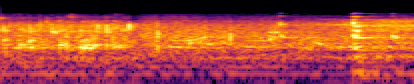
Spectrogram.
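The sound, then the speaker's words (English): Tea is poured out of a cup in a steady splashing stream for a couple of seconds, leaving the tea leaves behind, with a faint clink near the end as the cup tips. “Now we pour out the tea and the leaves remain.”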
